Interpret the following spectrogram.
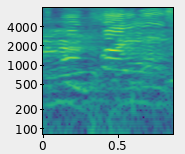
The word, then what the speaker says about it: পান্তা ইলিশ: Yes, Pantalish. yes. Come on, yeah, Pantalish. Yes, Panta Ilish, Panta Ilish.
